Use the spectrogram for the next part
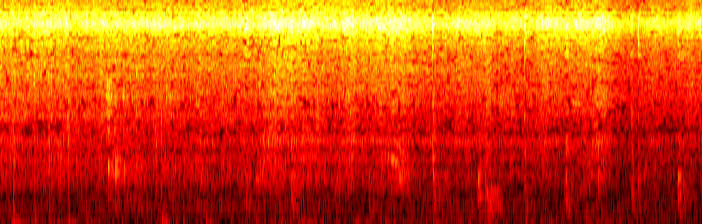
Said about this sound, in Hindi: हम तल लेंगे पहले।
